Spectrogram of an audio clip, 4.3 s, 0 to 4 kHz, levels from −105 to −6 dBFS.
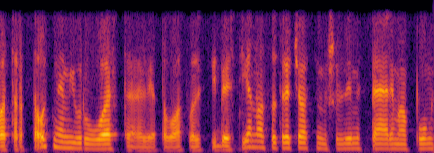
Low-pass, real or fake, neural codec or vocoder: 3.6 kHz; real; none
